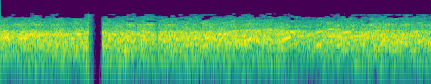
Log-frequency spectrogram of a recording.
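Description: Studio audience laughing at a joke in an old radio broadcast recording. The laughter is loud and sustained, and it cuts out for an instant about a second in before carrying on.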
